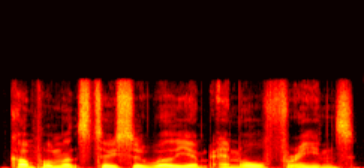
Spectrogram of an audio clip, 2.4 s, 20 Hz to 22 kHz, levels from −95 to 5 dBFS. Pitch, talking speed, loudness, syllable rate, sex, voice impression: 105 Hz, 175 wpm, -19 LUFS, 4.5 syllables/s, male, very masculine, very adult-like, very middle-aged, very thick, slightly relaxed, powerful, dark, slightly soft, slightly muffled, fluent, slightly raspy, cool, intellectual, sincere, very calm, friendly, very reassuring, unique, slightly elegant, wild, slightly sweet, slightly lively, slightly kind, modest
